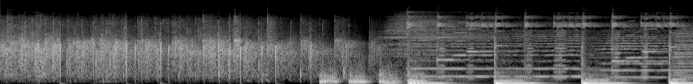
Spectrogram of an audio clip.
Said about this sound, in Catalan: Fort aplaudiment per ella.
